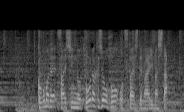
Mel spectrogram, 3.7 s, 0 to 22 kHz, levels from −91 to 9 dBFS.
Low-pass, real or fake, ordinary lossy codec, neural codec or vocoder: 7.2 kHz; real; none; none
